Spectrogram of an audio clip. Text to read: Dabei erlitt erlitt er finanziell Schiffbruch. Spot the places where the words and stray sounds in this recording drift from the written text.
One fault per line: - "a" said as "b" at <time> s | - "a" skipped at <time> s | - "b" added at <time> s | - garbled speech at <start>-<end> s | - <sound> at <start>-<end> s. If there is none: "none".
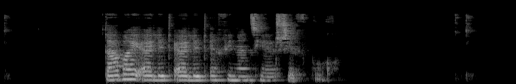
none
